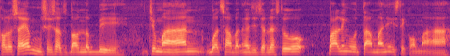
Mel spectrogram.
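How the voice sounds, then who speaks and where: A man speaks at a moderate pace in a medium pitch. His pitch varies in an ordinary way, and his loudness stays very even. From Jakarta, Indonesia (Batak family). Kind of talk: interview testimony.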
